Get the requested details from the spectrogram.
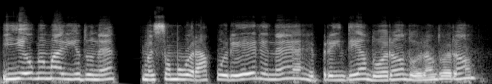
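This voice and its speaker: A woman's voice: a little high, fairly even intonation, a little fast, vocal fry, darkish tone, no room sound, muffled recording. A middle-aged Brazilian woman with a Brazilian Portuguese accent recounting a haunting experience in the first person, hesitant and searching for words. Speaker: caller sharing a haunting account. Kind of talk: first-person ghost story telling.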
